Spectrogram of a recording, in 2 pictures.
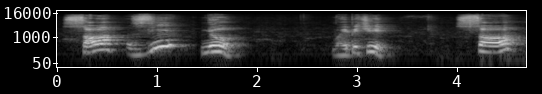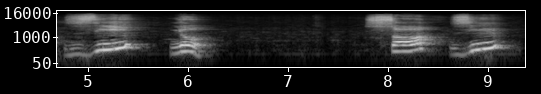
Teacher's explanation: O só, por ela ser sonoramente intermediária, nem fraca e nem forte, ela é classificada como subtônica. É a sílaba subtônica. · Veja que nho cai. E o só fica intermediário. E o zi sobe. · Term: sílaba tônica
